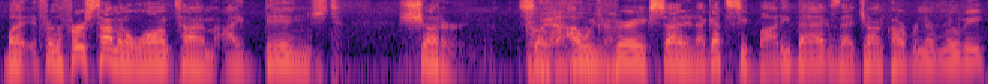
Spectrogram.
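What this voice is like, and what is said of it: Slightly sick-sounding voice. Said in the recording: “I got sick this past weekend, and you still kind of hear it in my voice.”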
